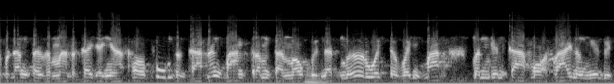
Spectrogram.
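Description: Continuous speech in Khmer, a broadcast news voice talking without pause; no other sound stands out.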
